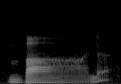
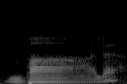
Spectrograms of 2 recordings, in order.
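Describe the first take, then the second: No difference in how they are said.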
